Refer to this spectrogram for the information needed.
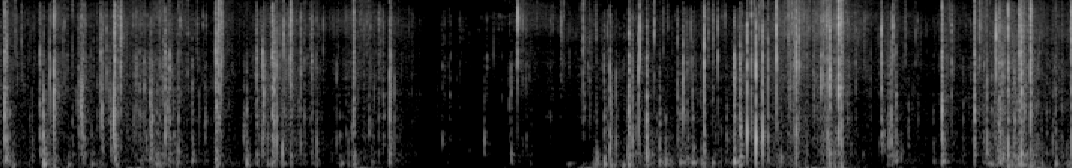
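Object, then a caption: Clear plastic bag filled with oats and chocolate pieces. Fingertips and palms slowly squeeze and rub a clear plastic bag of muesli full of oats and chocolate pieces. The result is dense, bright plastic crinkling mixed with cereal crunching, with a brief near-silent pause around the middle before the crinkling resumes.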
